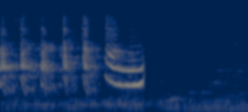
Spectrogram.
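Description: A parrot screeches loudly several times.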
